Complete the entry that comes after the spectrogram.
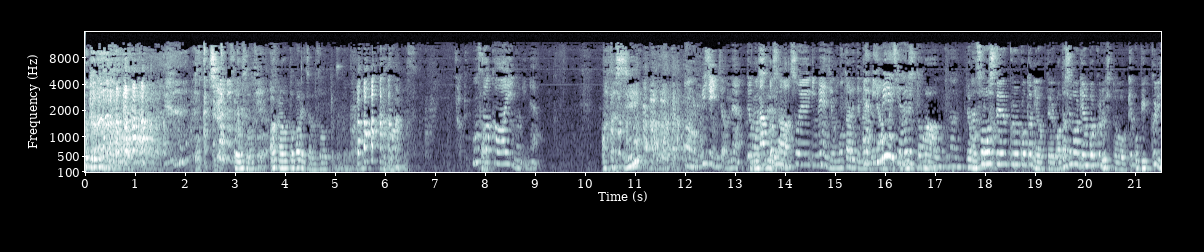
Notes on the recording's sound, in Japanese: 今週は11/22に行われた公開録音の模様、前半戦をお届け！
